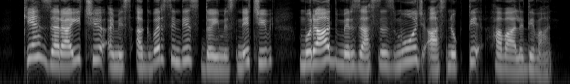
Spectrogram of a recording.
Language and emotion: Kashmiri, neutral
